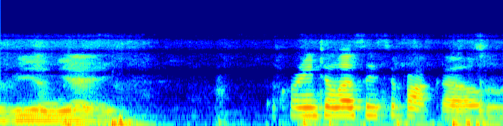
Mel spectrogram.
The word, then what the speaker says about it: Viognier: So it's a little village people YMCA-ish, but it's the Viognier.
